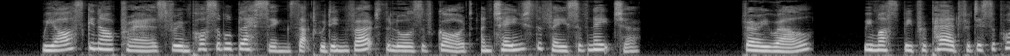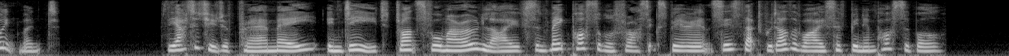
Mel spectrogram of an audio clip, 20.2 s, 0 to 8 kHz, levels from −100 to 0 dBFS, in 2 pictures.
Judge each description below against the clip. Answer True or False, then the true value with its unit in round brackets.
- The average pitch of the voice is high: True (210 Hz)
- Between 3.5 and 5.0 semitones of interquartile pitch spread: True (4.3 semitones)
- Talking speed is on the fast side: False (150 wpm)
